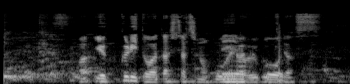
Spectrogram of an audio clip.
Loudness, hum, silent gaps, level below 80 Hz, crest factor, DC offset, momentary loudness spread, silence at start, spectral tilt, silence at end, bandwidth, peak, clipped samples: -23 LUFS; none; none; -54 dBFS; 18 dB; under 0.1%; 15 LU; 0.05 s; -5.5 dB/octave; 0.05 s; 11.5 kHz; -6 dBFS; under 0.1%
